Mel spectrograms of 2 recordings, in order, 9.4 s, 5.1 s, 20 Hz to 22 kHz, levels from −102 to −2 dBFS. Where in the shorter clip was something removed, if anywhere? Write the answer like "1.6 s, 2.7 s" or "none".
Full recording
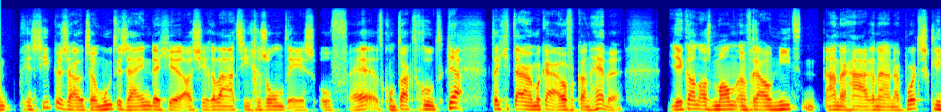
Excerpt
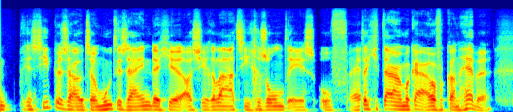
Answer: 3.6 s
